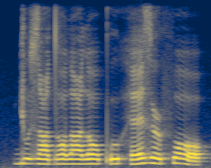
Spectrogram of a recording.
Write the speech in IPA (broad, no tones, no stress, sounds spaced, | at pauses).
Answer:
ɟ u z ɑ d ɔ lˠ ɑ l ɔ pʼ u h ɛ z ə˞ f ɔ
